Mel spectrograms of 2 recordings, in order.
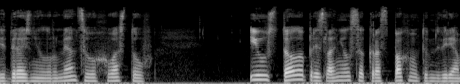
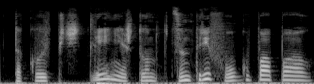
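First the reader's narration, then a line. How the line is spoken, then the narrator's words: Nauseated grumble. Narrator (Russian): буркнул, пытаясь справиться с дурнотой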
